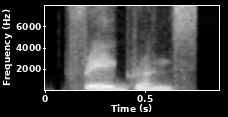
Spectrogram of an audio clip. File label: "fragrance", Indian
